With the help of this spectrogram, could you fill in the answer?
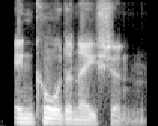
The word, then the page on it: incoordination: British English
